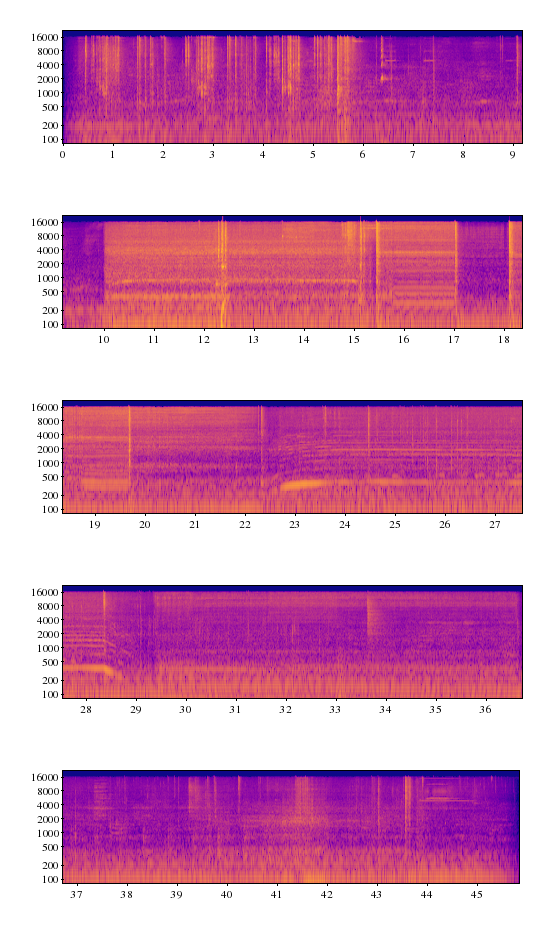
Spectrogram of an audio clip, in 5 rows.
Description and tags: Vending Coffe Machine
Buying a coffee in a vending machine.
UPF-CS14, campus-upf, coins, field-recording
